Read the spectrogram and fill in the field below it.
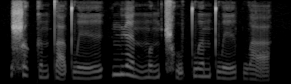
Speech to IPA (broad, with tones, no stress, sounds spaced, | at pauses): ʂ ɤ˥˨ k ə˨˦ n t̪ ä̰˨˩ t̪ w e˨˦ ɪ̯ | n̪ ɥ ɛ˥˨ n n̪ ɤ˨˦ ŋ ʈ͡ʂʰ ṵ˨˩ t̪ w ə˦ n t̪ w e˨˦ ɪ̯ p w ä̰˨˩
